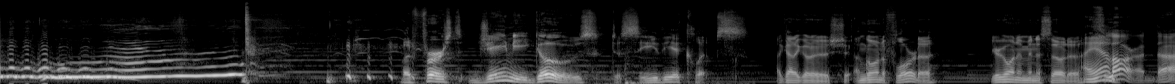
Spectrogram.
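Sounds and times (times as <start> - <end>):
howler monkey howling: 0.0 - 2.5
laughter: 2.4 - 4.5
speech: 4.0 - 11.7.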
